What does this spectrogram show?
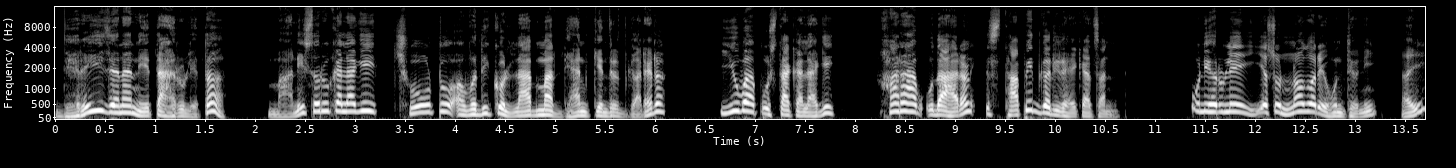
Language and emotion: Nepali, disgusted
